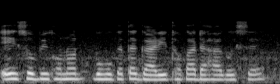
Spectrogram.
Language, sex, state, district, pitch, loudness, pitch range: Assamese, female, Assam, Kamrup Metropolitan, 240 Hz, -15 LUFS, 230-250 Hz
